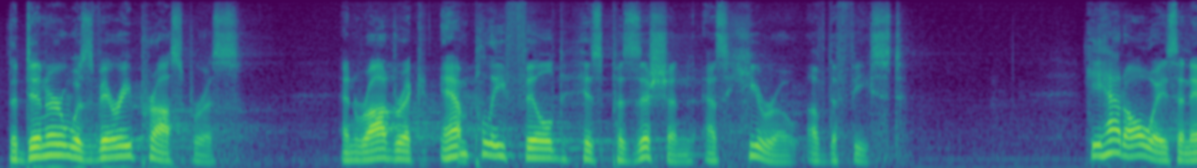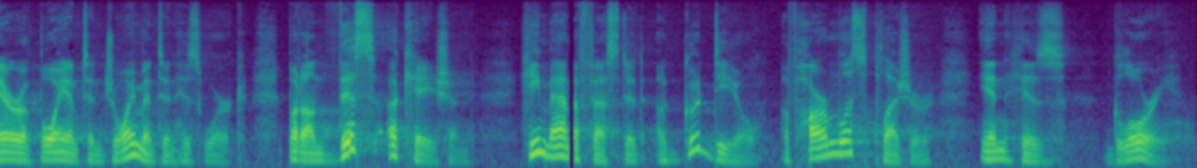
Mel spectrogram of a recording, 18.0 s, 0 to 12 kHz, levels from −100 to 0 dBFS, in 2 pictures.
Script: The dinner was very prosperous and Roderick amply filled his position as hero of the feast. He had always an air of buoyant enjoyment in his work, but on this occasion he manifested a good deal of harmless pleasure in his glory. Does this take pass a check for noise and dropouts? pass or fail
fail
